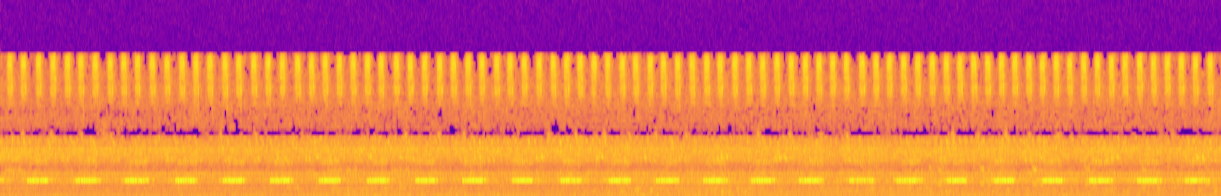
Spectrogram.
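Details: Crickets chirping on an outdoor deck in the evening, a steady high-pitched trill of short pulses repeating about one and a half times per second over a soft, constant background hiss.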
